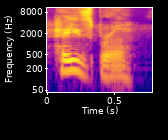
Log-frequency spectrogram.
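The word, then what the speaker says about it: Happisburgh: Or there's a place that's called on the coast, it's spelt Happysburg, but you call it Haysborough.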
